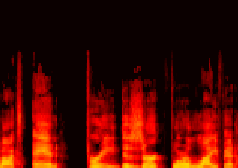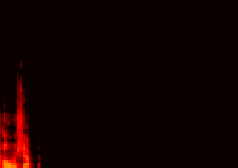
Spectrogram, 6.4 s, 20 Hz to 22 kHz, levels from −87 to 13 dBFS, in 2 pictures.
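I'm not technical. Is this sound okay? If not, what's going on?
Yes, it's fine; it fades away by 3.72 seconds.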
